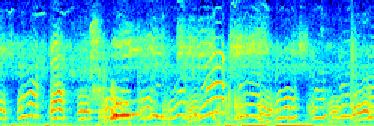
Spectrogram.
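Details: Puppies whining and squealing while their mother dog moves them to a new nest: many overlapping high arched cries, rising then falling, in quick irregular bursts, with a steady low hum beneath.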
